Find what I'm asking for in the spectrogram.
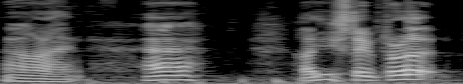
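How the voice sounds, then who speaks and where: A man's voice: fairly high pitch, expressive, normal speed. A man from southern Ohio who teaches sign language, giving a loose, self-correcting talk and questioning his audience.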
